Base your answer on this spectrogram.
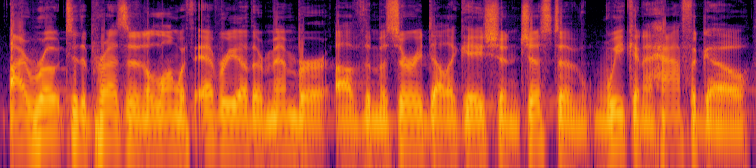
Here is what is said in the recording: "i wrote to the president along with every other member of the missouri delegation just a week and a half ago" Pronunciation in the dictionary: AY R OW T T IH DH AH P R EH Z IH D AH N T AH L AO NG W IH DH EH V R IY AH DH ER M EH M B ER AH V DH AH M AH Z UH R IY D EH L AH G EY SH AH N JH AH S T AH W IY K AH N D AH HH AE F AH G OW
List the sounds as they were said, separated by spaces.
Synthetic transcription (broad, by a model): AY R OW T T IH DH AH P R EH Z IH D AH N T AH L AO NG W IH DH EH V R IY AH DH ER M EH M B ER AH V DH AH M AH Z UH R IY D EH L AH G EY SH AH N JH AH S T AH W IY K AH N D AH HH AE F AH G OW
